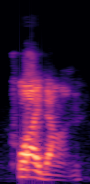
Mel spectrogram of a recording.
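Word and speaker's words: Kwaidan: I don't even know how to pronounce this. Quaidon? It's Quaidon.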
